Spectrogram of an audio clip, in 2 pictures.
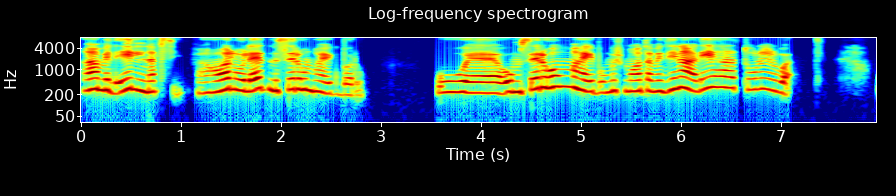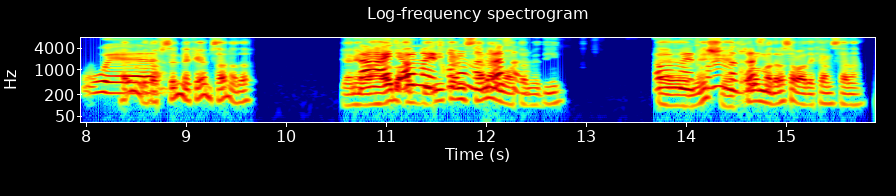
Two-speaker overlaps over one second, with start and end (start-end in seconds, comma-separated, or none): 10.8-12.4, 13.7-14.9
